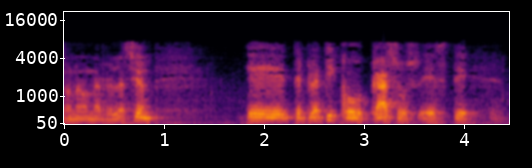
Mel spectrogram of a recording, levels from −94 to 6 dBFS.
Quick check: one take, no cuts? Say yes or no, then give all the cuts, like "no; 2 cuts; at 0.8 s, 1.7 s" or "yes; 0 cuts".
no; 1 cut; at 1.7 s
